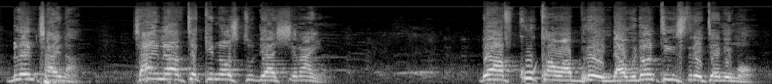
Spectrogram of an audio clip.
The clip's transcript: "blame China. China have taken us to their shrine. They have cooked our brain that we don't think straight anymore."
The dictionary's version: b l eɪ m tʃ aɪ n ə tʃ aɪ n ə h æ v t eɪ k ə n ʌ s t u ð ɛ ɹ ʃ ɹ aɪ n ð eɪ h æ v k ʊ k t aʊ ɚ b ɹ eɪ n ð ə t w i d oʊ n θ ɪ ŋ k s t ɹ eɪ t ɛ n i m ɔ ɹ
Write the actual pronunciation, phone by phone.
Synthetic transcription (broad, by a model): b l eɪ m tʃ aɪ n ə tʃ aɪ n ə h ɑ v t eɪ k ə n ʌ s t u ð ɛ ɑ ʃ ɹ aɪ n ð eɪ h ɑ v k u k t aʊ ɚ b ɹ eɪ n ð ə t w i d oʊ n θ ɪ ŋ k s t ɹ eɪ t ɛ n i m ɔ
